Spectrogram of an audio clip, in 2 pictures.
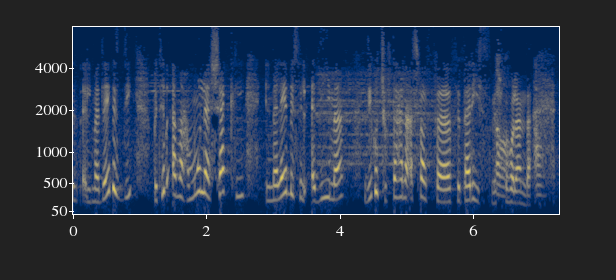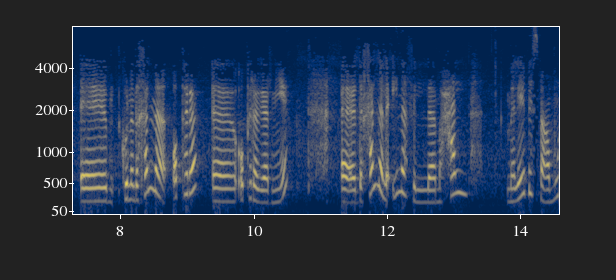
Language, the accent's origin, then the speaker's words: Arabic; Egypt; إحنا محتاجين الفنانين التشكيليين وفنانين العمارة عندنا في مصر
